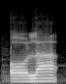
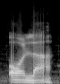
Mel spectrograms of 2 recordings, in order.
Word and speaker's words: hola: Use hola anytime. Okay. Ola. Ola. As I told you earlier the h is silent. So don't say it. Just say hola.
